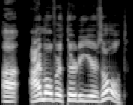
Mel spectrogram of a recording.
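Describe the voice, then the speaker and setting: A man's voice: high voice, normal speed, no echo. Chatty forty-something man, dry close sound. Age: 40s. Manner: rambling, swears, filler-heavy. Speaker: podcast host. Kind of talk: casual gaming news chat.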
